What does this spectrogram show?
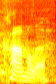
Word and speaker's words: Kamala: pronounce your name kamala so just think of like the punctuation mark a comma and that at a law and there you go and so so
